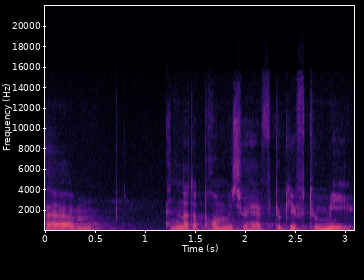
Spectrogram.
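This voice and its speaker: Audible room echo around a man speaking moderately fast, his pitch varying in an ordinary way. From Austria. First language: German. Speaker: information designer, conference speaker. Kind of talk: conference talk. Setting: stage with audience. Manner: halting, many fillers.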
